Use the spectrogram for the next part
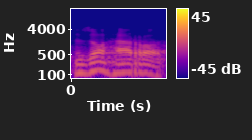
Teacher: Zoharo tafkhim, ro dibaca tebal, ro berharokat fathah.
